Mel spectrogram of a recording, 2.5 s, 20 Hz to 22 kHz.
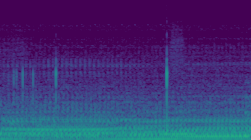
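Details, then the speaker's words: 2019 Honda Pilot 3.5L Earth Dreams, 6-speed, stationary, mic inside the cabin: a low droning roar like a bad wheel bearing that grows with a light rev, not audible under the hood; cause is a failing high-pressure fuel pump by the firewall. "But anyways, it's just a bad high pressure fuel pump. It's right up against the firewall. You can't hear it underneath the hood, only inside the car."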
